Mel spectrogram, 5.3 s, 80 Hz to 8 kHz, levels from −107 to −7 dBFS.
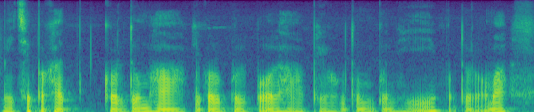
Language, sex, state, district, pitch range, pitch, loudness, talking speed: Mizo, male, Mizoram, Aizawl, 80-90 Hz, 85 Hz, -22 LUFS, 200 wpm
